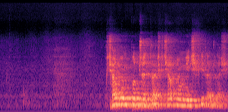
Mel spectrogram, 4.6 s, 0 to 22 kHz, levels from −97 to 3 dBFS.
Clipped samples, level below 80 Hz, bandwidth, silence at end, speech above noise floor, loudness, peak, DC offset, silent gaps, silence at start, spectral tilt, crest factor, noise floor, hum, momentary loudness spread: under 0.1%; -62 dBFS; 7.8 kHz; 0 s; 34 dB; -17 LUFS; -2 dBFS; under 0.1%; none; 2.1 s; -6 dB/octave; 18 dB; -50 dBFS; none; 8 LU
